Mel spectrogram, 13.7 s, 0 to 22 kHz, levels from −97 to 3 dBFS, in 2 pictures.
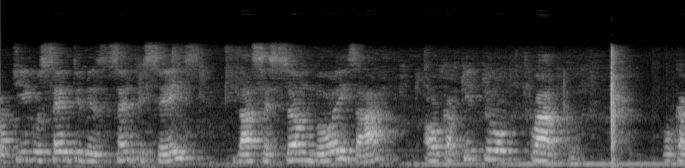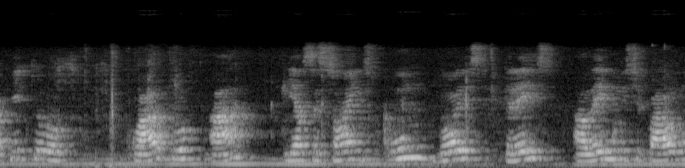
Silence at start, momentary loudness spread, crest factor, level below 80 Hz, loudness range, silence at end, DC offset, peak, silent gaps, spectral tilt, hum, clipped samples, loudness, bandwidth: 0 s; 13 LU; 30 dB; -58 dBFS; 1 LU; 0 s; under 0.1%; 0 dBFS; none; -6 dB/octave; none; under 0.1%; -30 LUFS; 7.8 kHz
